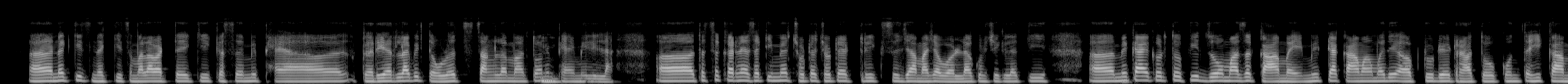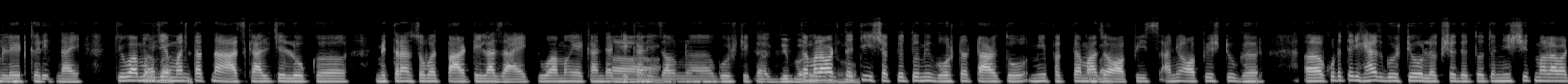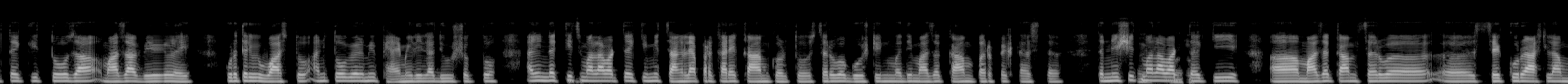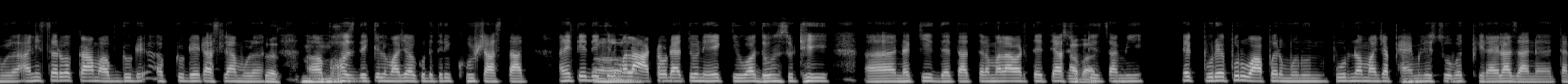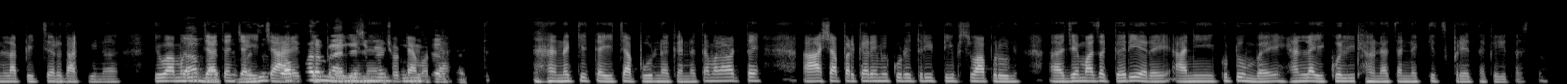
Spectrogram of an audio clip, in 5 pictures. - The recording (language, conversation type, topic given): Marathi, podcast, कुटुंब आणि करिअरमध्ये प्राधान्य कसे ठरवता?
- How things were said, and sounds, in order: tapping; in English: "ट्रिक्स"; "वडिलांकडून" said as "वल्डाकडून"; other background noise; in English: "अप टू डेट"; in Hindi: "क्या बात है!"; in Hindi: "क्या बात है!"; in English: "सेक्युर"; in English: "अप टू डेट"; in Hindi: "क्या बात है!"; in Hindi: "क्या बात है!"; in English: "प्रॉपर"; chuckle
